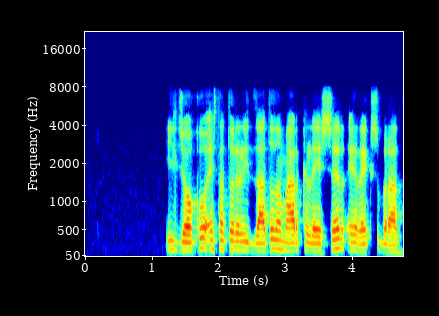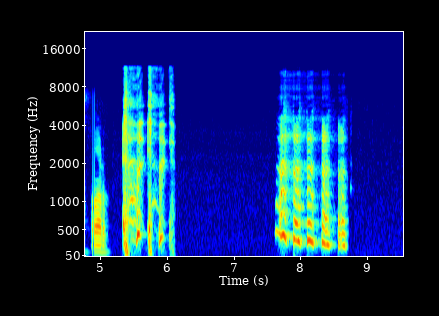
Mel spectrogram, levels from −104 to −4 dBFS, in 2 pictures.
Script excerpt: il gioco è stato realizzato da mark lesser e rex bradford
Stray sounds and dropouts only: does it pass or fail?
fail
